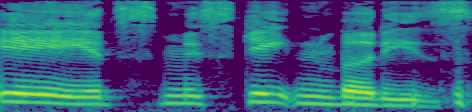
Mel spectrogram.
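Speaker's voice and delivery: put-on weird Canadian accent, high and drawn out. Speaker recalls playing a half-Canadian hoser joining skaters: weird Canadian hoser accent. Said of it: "That was a weird accent".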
